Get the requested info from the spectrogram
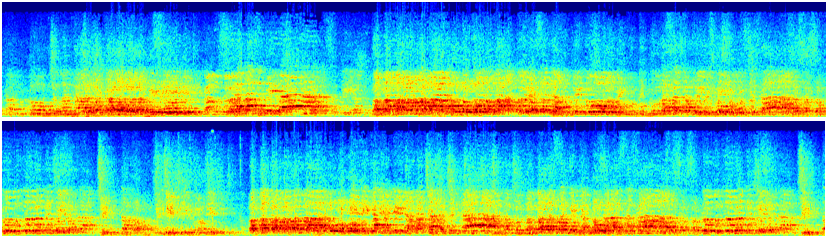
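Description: Mixed-voice choir of men and women singing a pop-song arrangement in full harmony. The sound swells suddenly louder and fuller about a quarter of the way in and again about two-thirds of the way through.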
